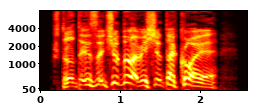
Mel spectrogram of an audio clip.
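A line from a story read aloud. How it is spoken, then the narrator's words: Howled. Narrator (Russian): взвыл рогатый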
